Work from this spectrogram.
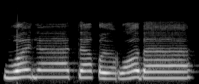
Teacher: ولا تقربا، قاف پورا ادا کریں گے، تا باریک لائٹ لیٹر ہے، قاف پورا ادا ہوگا، ہیوی لیٹر ہے، را پور یہاں پہ ادا کرنا ہے، ہیوی لیٹر ہے، الف مد آ گیا تو الف کے برابر لمبا کریں گے اور قاف پہ قلقلہ ہوگا۔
